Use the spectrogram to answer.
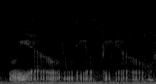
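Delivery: very soft, voiceless whisper; whispering to oneself. Real, not acted. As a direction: whisper it absently under your breath. Murmuring the sign to herself.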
